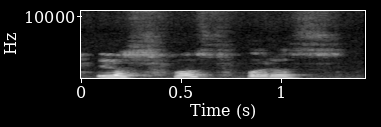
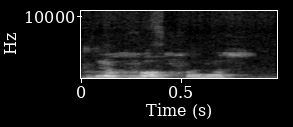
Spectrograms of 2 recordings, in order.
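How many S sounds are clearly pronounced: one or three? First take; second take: three; one. First: All three S sounds are clearly pronounced. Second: Only the final S is clearly pronounced. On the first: "las tres fueron s, s, s" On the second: "La única S que decimos es la última"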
